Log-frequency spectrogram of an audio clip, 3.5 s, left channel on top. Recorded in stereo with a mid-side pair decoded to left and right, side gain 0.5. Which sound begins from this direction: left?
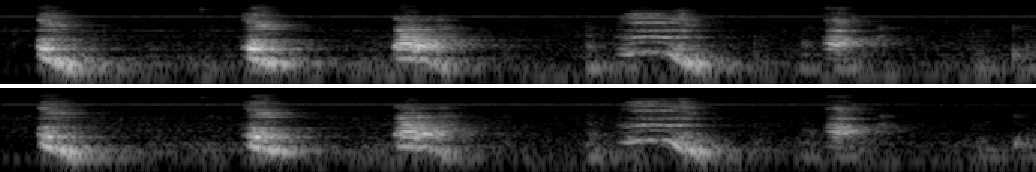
A shout, at 0.1 s.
